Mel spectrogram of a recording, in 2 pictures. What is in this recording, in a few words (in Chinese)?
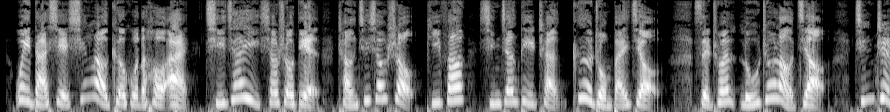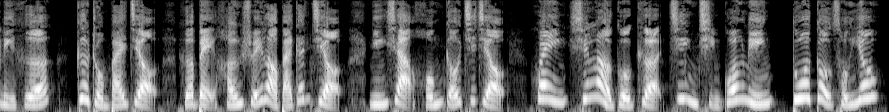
女 促销广告; 旗佳益销售店促销广告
